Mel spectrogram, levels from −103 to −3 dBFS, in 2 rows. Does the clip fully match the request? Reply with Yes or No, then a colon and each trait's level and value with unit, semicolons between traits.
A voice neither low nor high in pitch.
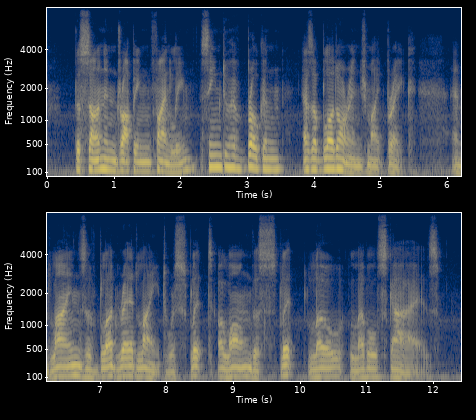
No: low, 110 Hz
